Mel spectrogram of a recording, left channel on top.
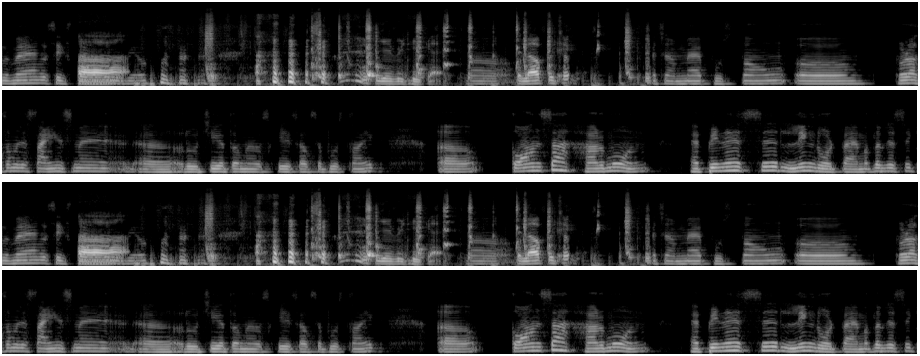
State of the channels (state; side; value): identical; both; correlation 1.00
